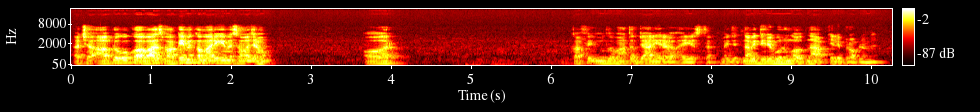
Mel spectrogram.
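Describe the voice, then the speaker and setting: A male maths teacher giving a live online lecture, explaining slowly and checking whether students have understood. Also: on the low side, fairly even intonation, a bit bright. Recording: echoey room, dull lo-fi audio.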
